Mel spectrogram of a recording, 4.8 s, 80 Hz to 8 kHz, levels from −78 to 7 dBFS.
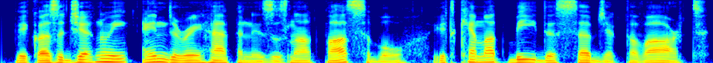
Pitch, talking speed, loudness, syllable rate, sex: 110 Hz, 190 wpm, -17 LUFS, 6.1 syllables/s, male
